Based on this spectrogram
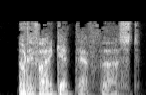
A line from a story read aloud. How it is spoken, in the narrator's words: muttered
